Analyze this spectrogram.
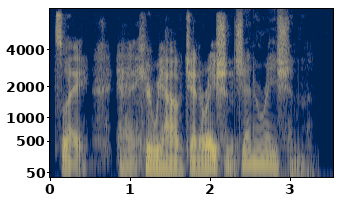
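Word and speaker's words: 罪: this is actually pronounced Zui. So it's actually it rhymes with Fei, let's say.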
